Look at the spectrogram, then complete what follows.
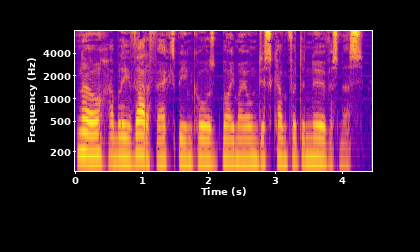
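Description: Man playing awkward young-hearted soldier, male, obedient, hesitant, deferential, audiobook character, mellow husky voice. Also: on the high side, steady tone, moderate pace, no echo, lightly acted. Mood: nervous, truthful.

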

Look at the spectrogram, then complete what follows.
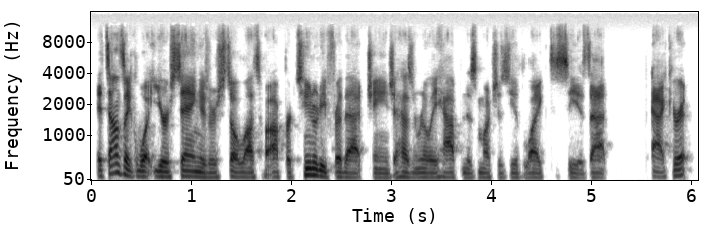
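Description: A man's voice: deep voice, steady tone, fast, fairly bright tone, no echo, studio quality. A man hosting an education podcast, a former Spanish teacher, talking in a friendly, hesitant way with frequent restarts. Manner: friendly, hesitant, repeats words when starting sentences. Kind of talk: conversational podcast interview.

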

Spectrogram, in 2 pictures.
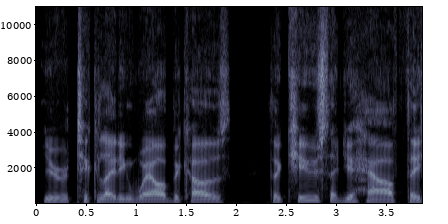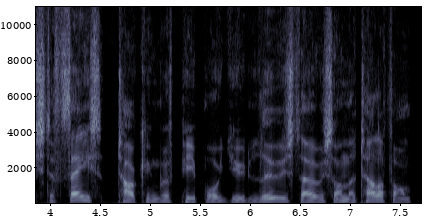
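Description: A middle-aged man with a deep Southern accent, talking loudly and telling sales stories with many restarts. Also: normal speed, no echo, clean studio sound. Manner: loud, animated storyteller with frequent restarts. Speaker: sales podcast guest. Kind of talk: casual conversation.

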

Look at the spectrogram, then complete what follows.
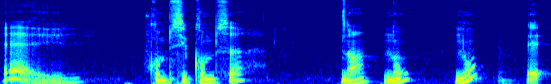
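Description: A woman's voice: a bass voice, wildly swooping pitch, vocal fry, dark tone, breathy edge, dry recording, voice pushed down, heavily acted. A woman doing a shrugging Frenchman. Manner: halting, mixing French phrases. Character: shrugging middle-aged Frenchman, philosophical.

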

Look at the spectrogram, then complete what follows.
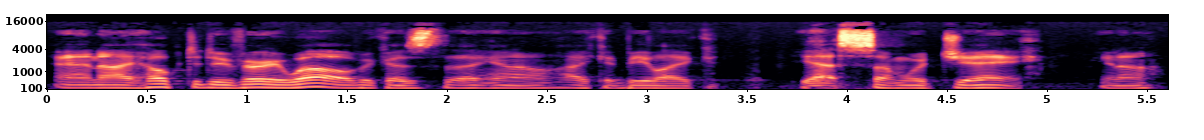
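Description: A man hosting a casual live podcast, talking as a comedian in a rambling, halting, self-deprecating way. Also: on the low side, level tone, slight background noise. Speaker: podcast host and stand-up comedian.

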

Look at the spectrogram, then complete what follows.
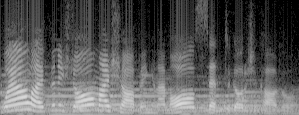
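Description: A woman's voice: a little high, sing-song, a little fast. An actress playing a sensible, wry young woman who is roommate and narrator in a 1940s radio comedy. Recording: dull old radio recording, music behind.

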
